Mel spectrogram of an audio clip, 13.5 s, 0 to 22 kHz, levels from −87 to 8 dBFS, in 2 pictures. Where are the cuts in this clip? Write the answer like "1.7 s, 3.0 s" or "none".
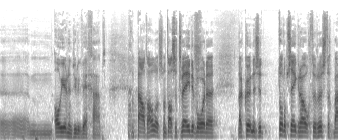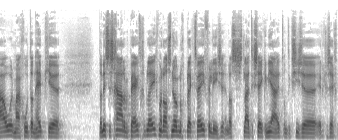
2.5 s, 7.0 s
